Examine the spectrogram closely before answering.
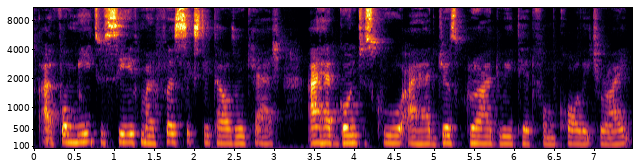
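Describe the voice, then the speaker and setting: A woman's voice: lowish voice, dark tone. Chatty woman from Cameroon, echoey room. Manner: chatty, direct, addresses viewers as "guys". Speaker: financial coach and host. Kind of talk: casual to-camera advice vlog.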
